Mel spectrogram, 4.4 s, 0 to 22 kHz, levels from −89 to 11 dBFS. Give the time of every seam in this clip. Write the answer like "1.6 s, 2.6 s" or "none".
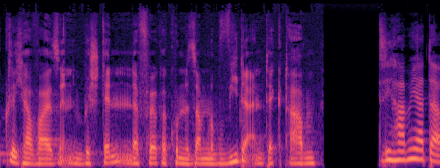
none

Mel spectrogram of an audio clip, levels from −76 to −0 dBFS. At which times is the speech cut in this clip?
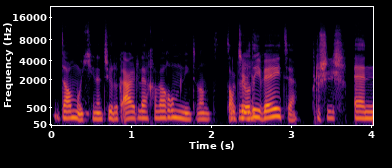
3.1 s

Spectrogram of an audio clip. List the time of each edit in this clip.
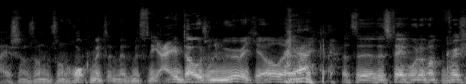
none

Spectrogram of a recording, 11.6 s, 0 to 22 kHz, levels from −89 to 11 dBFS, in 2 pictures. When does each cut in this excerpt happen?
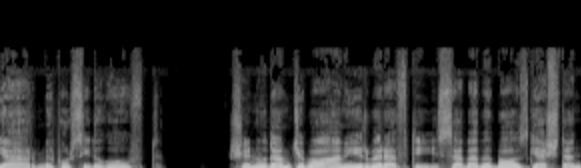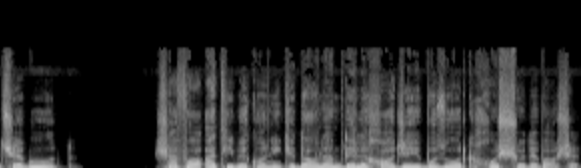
7.2 s

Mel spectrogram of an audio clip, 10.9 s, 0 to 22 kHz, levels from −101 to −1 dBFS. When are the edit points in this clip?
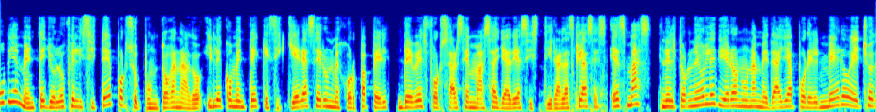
7.6 s

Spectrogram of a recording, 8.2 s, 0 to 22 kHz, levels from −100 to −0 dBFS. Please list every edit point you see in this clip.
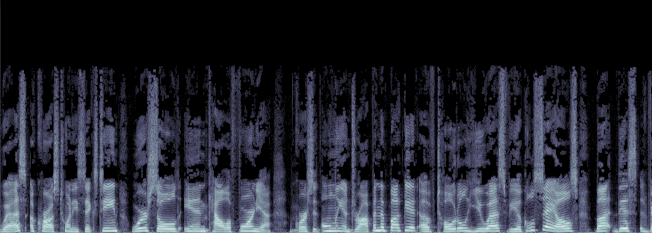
4.0 s

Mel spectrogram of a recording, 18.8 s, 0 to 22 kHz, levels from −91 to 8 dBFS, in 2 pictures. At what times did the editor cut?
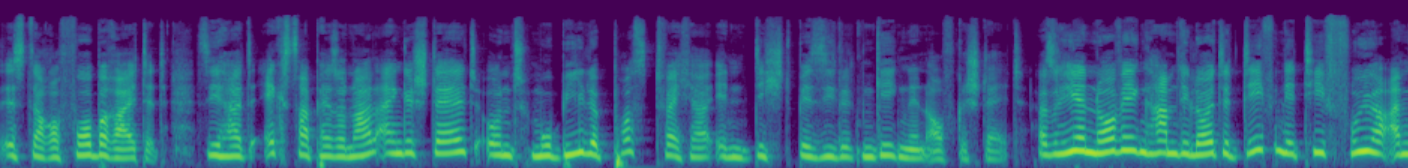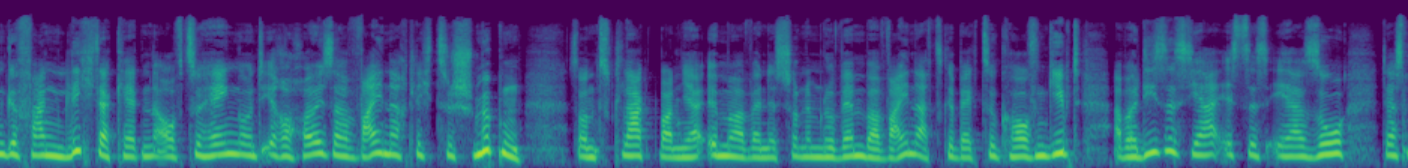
6.9 s

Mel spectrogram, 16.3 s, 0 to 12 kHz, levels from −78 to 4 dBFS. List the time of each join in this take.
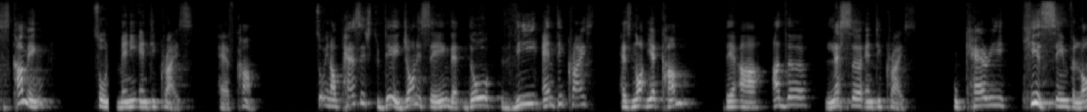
1.6 s

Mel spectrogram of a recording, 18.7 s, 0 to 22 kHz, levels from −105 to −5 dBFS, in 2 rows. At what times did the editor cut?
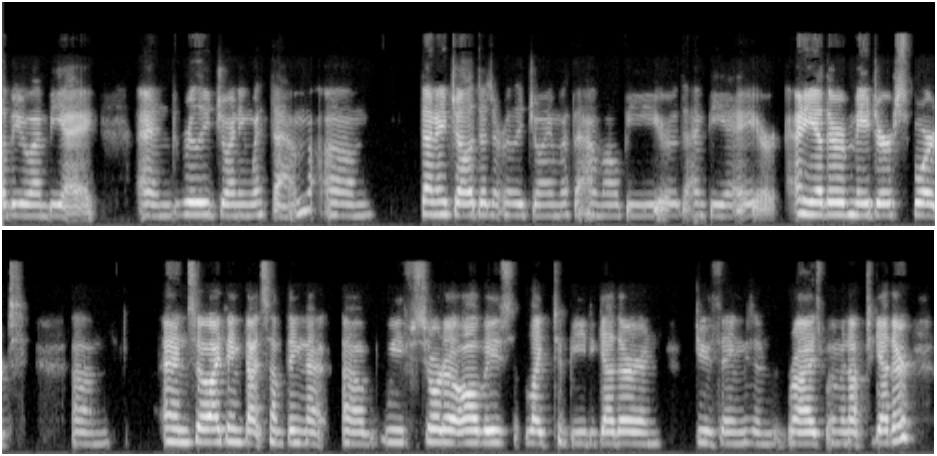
13.0 s

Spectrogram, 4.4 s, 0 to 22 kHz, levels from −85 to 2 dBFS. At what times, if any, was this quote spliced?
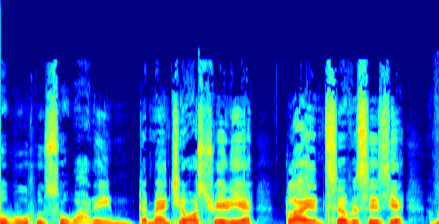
1.4 s

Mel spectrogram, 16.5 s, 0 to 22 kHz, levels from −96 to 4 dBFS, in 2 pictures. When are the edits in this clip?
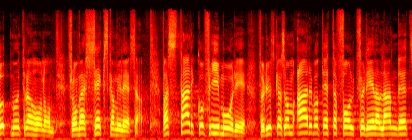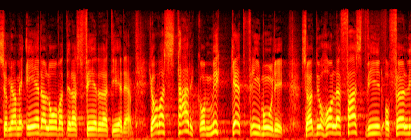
none

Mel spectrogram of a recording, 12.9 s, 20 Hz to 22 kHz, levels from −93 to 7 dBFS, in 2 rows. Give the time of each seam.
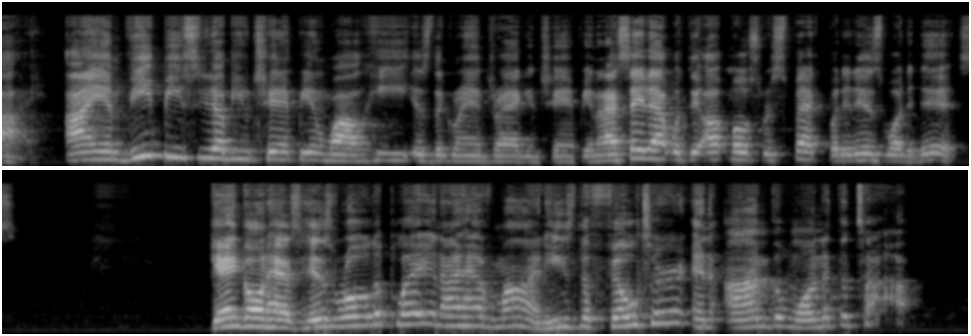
none

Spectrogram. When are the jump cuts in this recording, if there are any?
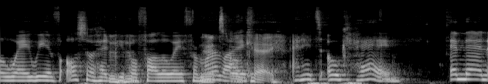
none

